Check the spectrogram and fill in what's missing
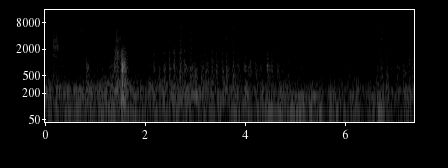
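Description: A dark wooden coloured pencil shades a paper colouring book page showing Mickey Mouse, scratching and rubbing the paper steadily in a quiet, low-heavy texture. One sharper scratch stands out near the start before the soft, even rubbing continues to the end.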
